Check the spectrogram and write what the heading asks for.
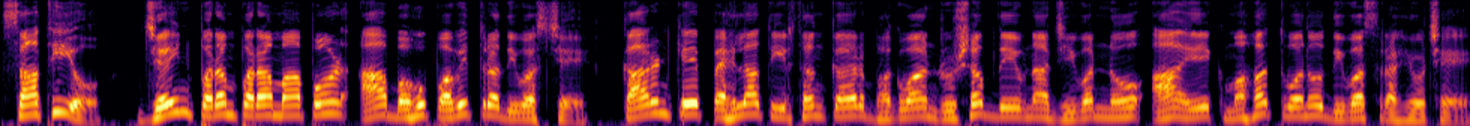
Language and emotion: Gujarati, neutral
